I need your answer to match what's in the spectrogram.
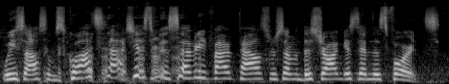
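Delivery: giggling through the words; laughing while recalling. Real, not acted. Co-host laughing, mock old-timer voice.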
